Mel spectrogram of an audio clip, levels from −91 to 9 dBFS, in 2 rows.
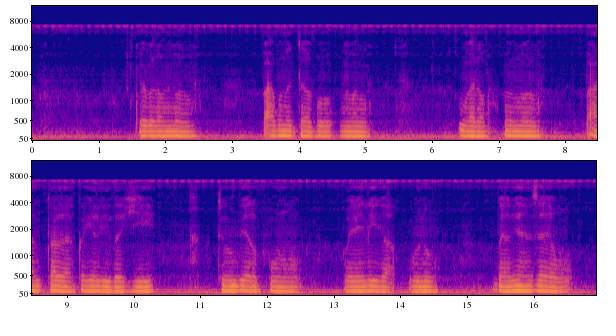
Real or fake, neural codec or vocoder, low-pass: fake; codec, 16 kHz, 2 kbps, FunCodec, trained on LibriTTS, 25 frames a second; 7.2 kHz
